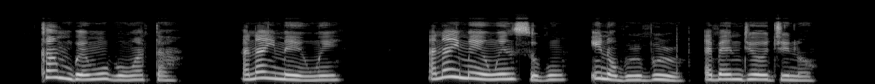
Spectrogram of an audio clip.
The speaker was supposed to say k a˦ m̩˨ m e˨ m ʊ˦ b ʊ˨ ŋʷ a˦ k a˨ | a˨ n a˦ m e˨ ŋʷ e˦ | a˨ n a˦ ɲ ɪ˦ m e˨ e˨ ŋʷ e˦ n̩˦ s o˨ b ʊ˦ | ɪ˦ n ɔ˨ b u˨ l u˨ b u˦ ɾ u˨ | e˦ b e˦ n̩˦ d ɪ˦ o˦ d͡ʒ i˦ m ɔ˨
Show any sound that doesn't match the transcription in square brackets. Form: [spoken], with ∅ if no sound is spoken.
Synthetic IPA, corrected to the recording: k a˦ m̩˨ [b] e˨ m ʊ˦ b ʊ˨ ŋʷ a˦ [t] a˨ | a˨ n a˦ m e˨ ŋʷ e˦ | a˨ n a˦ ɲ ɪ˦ m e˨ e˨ ŋʷ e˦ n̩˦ s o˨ b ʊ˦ | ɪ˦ n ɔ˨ b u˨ [ɾ] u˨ b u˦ ɾ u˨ | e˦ b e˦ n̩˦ d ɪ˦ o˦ d͡ʒ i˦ [n] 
